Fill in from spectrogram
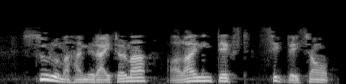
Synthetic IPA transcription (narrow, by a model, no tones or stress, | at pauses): suɾumaɦamiɾajʈʌrma | ʌ̰lajniŋʈeksʈsik̚d̪ʌjt͡sʰʌw̃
